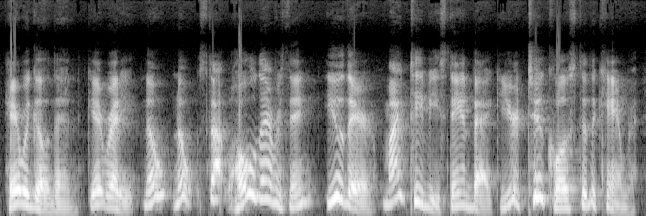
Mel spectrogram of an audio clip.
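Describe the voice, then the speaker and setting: A man reading aloud and voicing an eccentric, excitable male chocolate maker in a high theatrical voice. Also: normal speed, vocal fry, husky, full character voice. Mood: excited. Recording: dull lo-fi recording.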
